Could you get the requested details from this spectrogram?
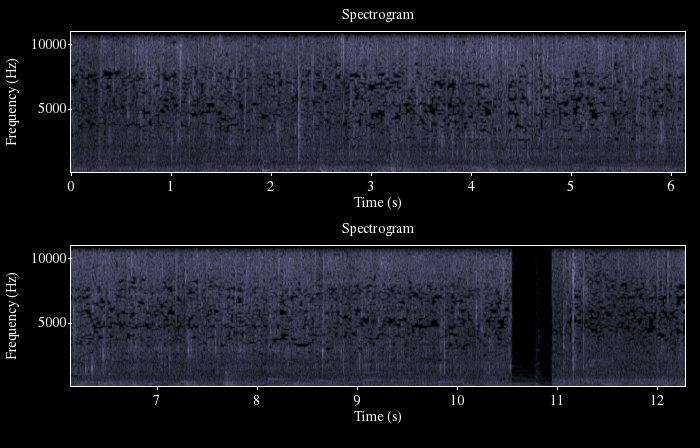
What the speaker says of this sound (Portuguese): Agora eu vou colocar a linguiça calabresa para que refogue junto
